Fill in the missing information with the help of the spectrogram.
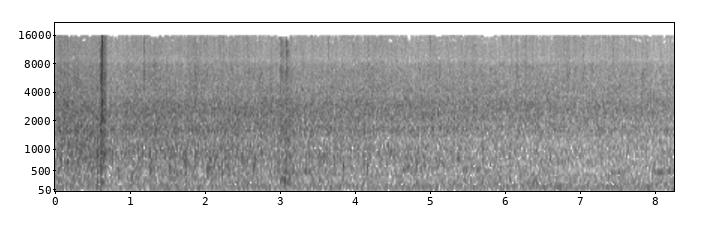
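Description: Steady rushing background noise with two short sharp knocks, the first and louder about half a second in, the second about three seconds in.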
